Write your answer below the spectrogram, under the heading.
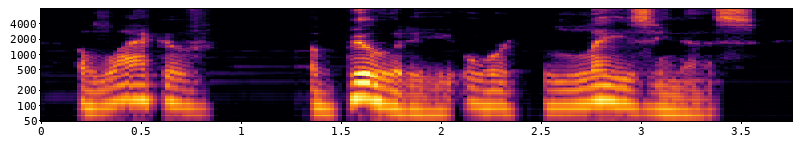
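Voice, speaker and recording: With music in the background, a man's voice moves through very wide pitch swings. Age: 70s. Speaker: retired elder sharing life lessons. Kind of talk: reflective personal talk.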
